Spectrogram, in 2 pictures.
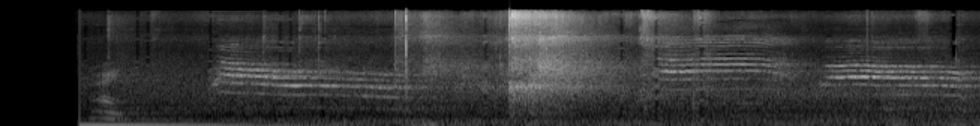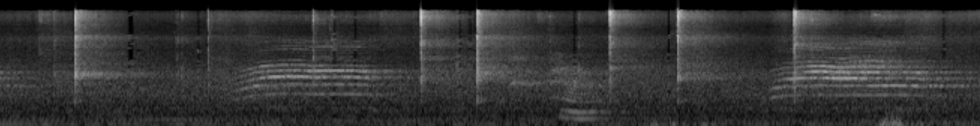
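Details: Pet cats meowing indoors: a run of clear, high, drawn-out meows, several in quick succession, some rising then falling, with sharp knocks and clatter between calls and a brief burst of noise early on.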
